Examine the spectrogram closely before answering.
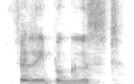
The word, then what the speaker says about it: Philippe Auguste: Auguste, Philippe Auguste. I'm pronouncing the S's. I should know better.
